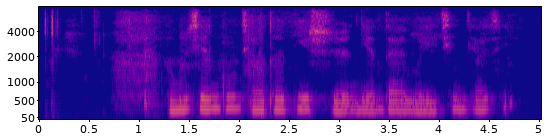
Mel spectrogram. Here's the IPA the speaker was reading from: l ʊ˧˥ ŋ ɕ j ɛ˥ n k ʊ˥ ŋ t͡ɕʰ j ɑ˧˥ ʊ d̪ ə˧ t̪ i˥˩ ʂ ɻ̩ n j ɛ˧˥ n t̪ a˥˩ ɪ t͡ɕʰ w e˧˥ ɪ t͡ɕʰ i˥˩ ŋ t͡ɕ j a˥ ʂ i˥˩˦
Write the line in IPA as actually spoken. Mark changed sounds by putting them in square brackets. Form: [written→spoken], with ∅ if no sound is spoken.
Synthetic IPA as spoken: l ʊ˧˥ ŋ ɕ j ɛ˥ n k ʊ˥ ŋ t͡ɕʰ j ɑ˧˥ ʊ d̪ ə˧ t̪ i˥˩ ʂ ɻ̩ n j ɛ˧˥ n t̪ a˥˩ ɪ [t͡ɕʰ→∅] w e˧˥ ɪ t͡ɕʰ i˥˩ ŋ t͡ɕ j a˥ [ʂ→ɕ] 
